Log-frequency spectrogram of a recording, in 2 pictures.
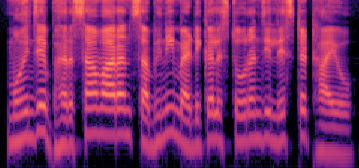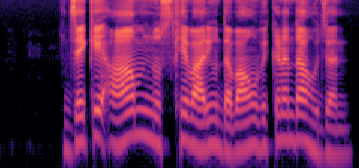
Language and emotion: Sindhi, neutral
